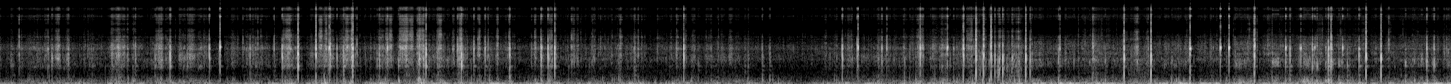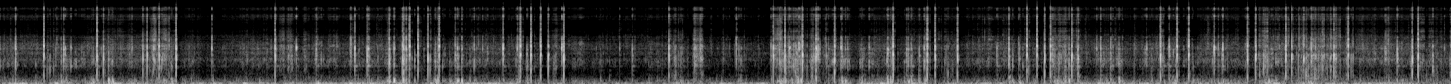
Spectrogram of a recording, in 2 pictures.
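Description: Mountain bike running fast down a rough dirt trail: tyres on dirt and rocks, with frame and chain rattling and dense irregular knocks from the bumps, louder over the rougher stretches.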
